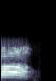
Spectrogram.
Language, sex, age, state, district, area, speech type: Odia, female, 60+, Odisha, Gajapati, rural, conversation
